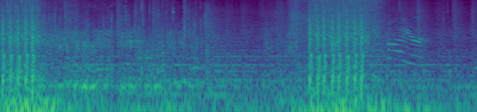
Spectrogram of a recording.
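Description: Sustained bursts of automatic gunfire from a soldier laying down suppressing fire in Long War, rapid rattling volleys near the start and again later, with a voice calling out over the shooting.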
